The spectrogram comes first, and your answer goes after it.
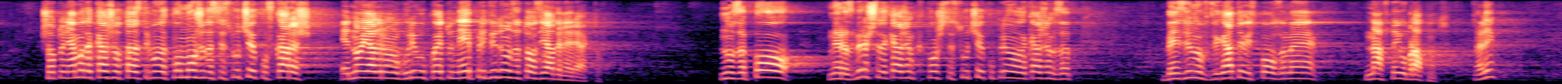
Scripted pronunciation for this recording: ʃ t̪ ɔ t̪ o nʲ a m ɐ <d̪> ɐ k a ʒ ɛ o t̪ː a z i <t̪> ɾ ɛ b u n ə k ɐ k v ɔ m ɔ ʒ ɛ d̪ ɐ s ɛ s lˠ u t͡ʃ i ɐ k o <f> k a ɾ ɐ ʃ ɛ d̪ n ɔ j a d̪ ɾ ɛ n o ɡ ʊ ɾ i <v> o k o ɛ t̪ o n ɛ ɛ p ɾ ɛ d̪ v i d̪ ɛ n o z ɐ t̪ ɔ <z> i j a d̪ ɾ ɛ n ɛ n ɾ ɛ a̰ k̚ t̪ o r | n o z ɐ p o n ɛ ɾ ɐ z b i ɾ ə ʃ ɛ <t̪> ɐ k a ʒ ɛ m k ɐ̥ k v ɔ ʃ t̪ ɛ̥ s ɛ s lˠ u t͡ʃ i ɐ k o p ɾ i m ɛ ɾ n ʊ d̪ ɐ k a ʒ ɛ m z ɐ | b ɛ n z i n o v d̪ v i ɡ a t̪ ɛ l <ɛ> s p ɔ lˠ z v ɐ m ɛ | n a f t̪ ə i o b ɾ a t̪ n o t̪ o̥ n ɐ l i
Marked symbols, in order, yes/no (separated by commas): yes, yes, yes, yes, yes, no, no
